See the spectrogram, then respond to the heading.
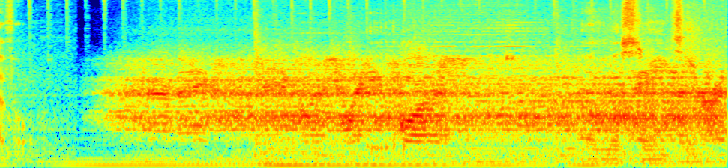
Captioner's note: muffled radio transmission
